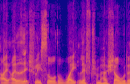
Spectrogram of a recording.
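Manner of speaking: ordinary delivery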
